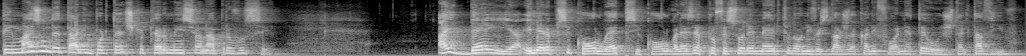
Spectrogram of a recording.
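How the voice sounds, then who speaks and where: A man's voice: high-pitched, mellow, echoey room. A man teaching about communication in a conversational explainer style, asking rhetorical questions and adding tag questions. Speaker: communication instructor. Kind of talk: educational explainer video.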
